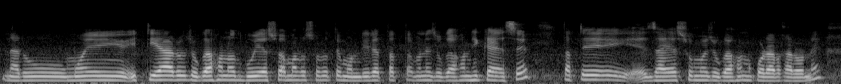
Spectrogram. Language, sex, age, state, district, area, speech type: Assamese, female, 30-45, Assam, Nalbari, rural, spontaneous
